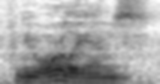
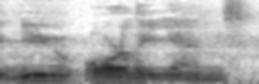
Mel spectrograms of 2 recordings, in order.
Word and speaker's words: New Orleans: up close to but this word gets pronounced so many different ways i think if you look in the dictionary it will say new orleans new orleans and i usually say it like that a lot of people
